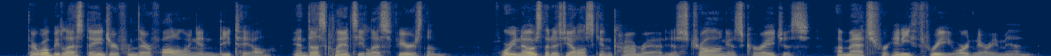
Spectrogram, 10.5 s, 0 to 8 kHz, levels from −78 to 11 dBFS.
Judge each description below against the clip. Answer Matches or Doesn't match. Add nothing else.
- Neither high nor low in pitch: Doesn't match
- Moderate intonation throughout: Matches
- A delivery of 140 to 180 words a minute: Doesn't match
